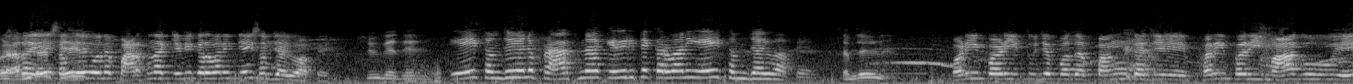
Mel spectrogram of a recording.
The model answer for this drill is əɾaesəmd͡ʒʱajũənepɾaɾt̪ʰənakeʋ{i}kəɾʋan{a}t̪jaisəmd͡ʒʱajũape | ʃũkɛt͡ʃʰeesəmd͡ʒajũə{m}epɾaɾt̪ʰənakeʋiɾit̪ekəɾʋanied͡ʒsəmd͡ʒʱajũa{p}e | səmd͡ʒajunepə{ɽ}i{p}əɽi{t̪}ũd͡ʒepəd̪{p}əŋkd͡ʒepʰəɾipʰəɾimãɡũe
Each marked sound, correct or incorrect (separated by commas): correct, incorrect, incorrect, correct, correct, correct, correct, correct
